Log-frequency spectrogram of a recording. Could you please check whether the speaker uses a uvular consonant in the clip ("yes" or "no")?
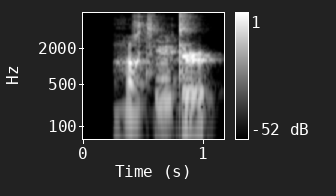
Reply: yes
